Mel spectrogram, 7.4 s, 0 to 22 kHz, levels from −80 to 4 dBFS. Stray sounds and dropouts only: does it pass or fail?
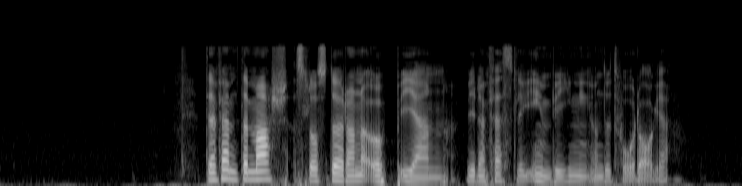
pass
